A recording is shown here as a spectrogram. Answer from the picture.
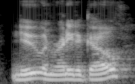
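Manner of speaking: ordinary delivery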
